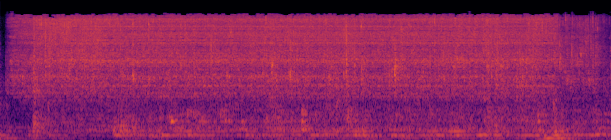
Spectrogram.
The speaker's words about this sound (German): Also, wir haben doch Zitronen. Und jetzt waschen wir die einfach nochmal ab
